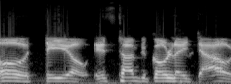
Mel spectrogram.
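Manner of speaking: one-eyed monster voice. Tabletop player speaking to Theo in the game, mimicking a cyclops voice. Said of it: "try and mimic the Cyclops' voice".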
